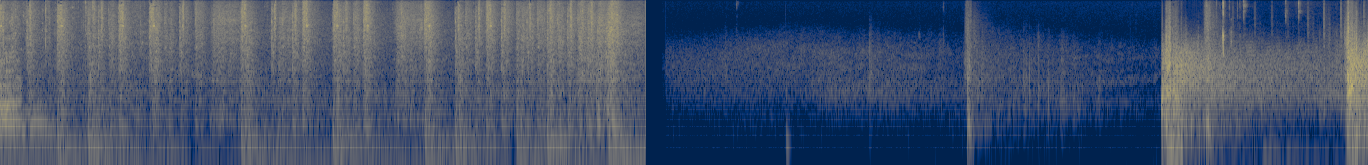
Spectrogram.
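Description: Artillery fire mission in the Squad game: dense, continuous rolling gunfire and booming blasts, then a near-silent gap with a couple of distant thumps, and a final loud burst of fire.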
